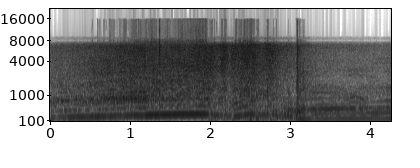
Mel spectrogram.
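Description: Citroën AX F2000 rally car at full throttle, its engine note climbing as it accelerates past. About two seconds in the revs dip with crackling, a sharp crack follows near three seconds, and the engine then runs on at a lower, steady pitch as it pulls away.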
